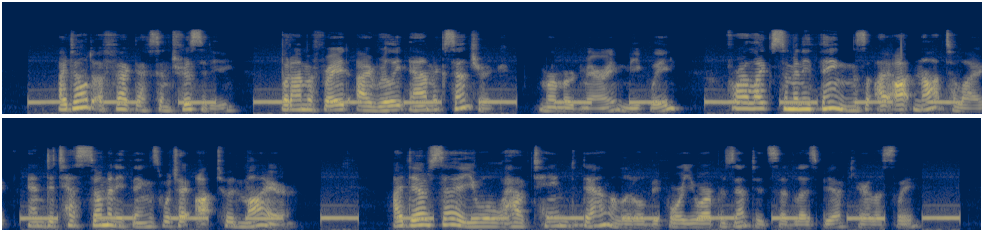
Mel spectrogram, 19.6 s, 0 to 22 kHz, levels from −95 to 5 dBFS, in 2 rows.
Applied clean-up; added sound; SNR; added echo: none; Alarm / Keyboard (musical); 7 dB; none.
